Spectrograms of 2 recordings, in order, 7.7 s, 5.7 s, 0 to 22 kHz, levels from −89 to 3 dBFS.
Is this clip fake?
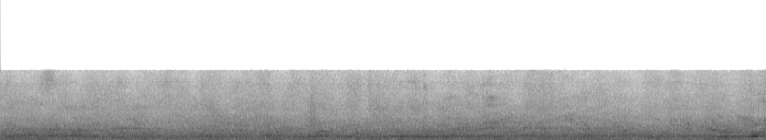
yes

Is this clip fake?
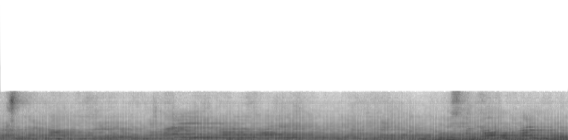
yes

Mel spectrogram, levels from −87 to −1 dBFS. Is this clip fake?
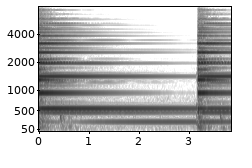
no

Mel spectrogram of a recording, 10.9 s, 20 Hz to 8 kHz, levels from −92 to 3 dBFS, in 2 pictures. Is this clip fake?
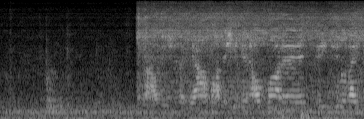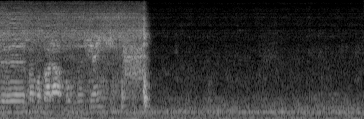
yes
